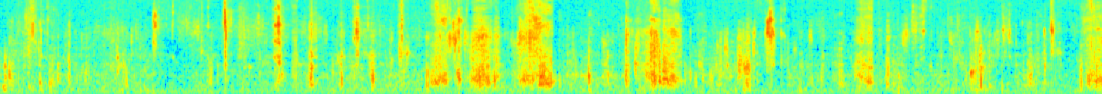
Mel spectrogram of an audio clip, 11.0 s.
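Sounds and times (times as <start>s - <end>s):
wet chewing and lip smacks: 0.0s - 11.0s.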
